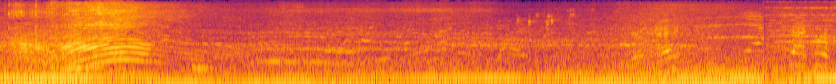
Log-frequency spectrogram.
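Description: Scare-zone ambience: a steady low droning soundscape, with a long wailing cry that rises and then falls in pitch about a second in, and scattered crowd voices.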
